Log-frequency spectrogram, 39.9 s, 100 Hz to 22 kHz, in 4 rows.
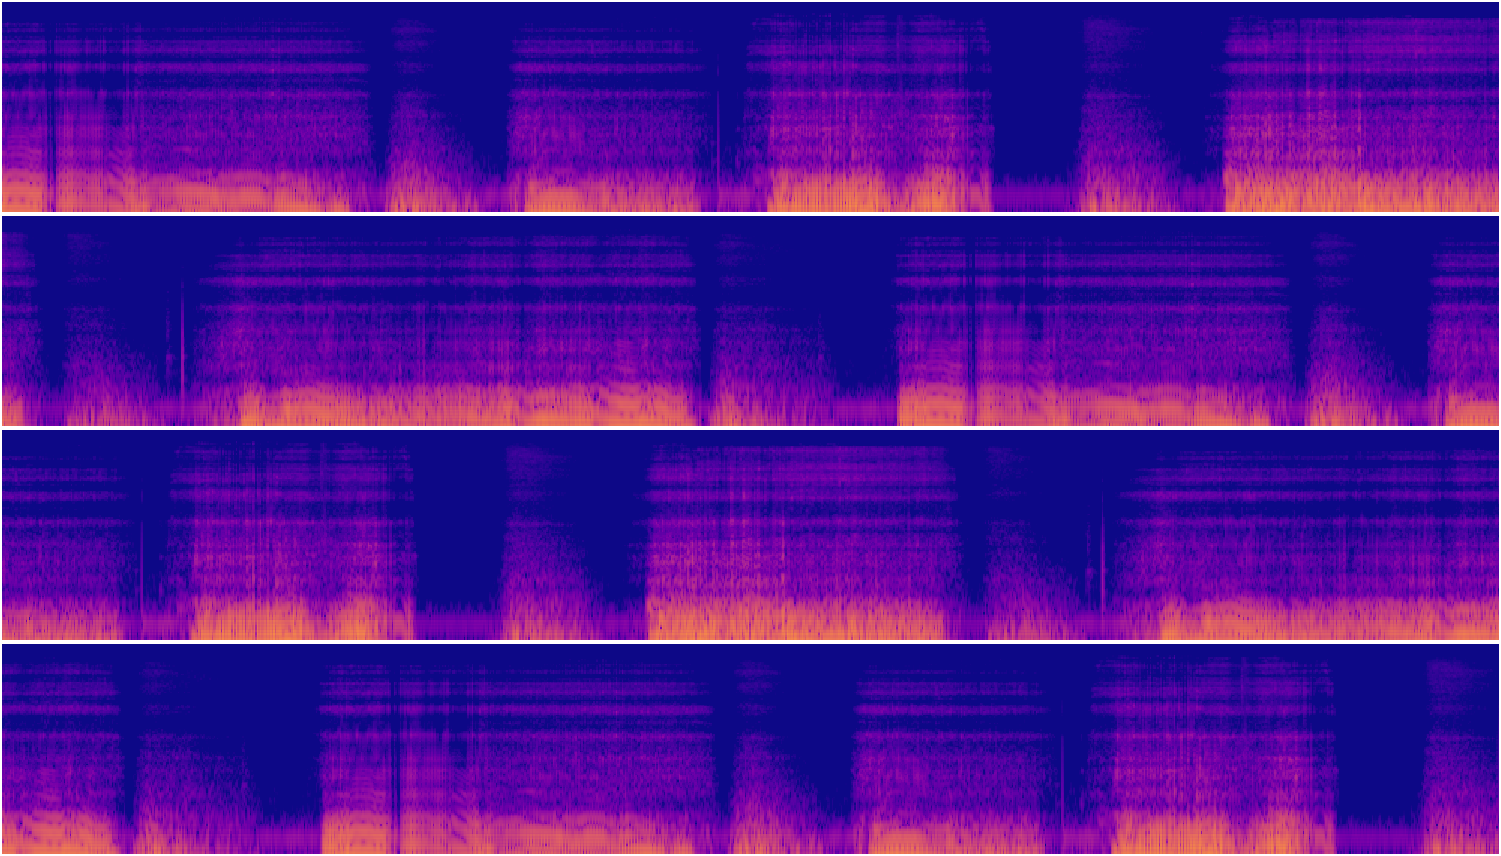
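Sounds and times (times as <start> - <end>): man snoring: 0.0 - 31.3, 32.0 - 39.9.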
